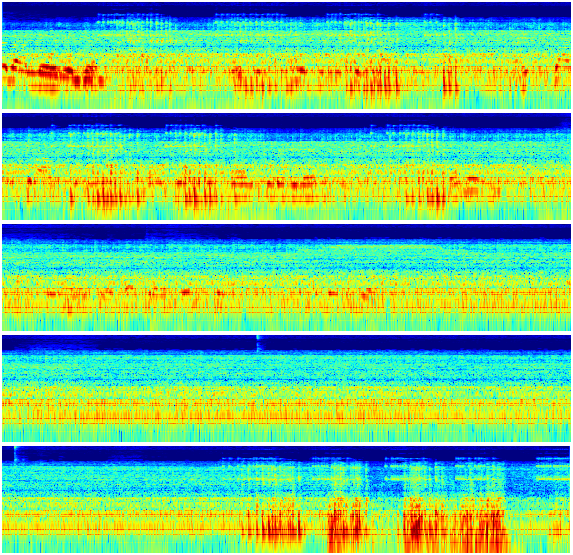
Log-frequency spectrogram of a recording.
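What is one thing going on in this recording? A knob clicks as it is turned.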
